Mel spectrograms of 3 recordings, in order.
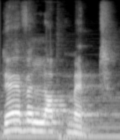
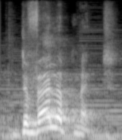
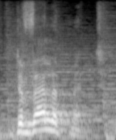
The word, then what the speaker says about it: development: by many people as development however not all the syllables in this word are stress equally so it's pronounced development with the second syllable being stressed the most again this word is pronounced development this word is consecutive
